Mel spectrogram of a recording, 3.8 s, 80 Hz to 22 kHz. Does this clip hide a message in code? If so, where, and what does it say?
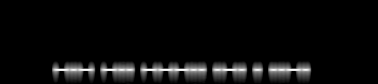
Yes: Morse code from 0.6 to 3.1 s, heard as a keyed tone, about 31 wpm, 700 Hz. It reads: KD8REF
